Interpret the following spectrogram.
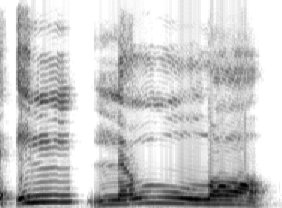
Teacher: پہلے دو لام باریک، آخری دو لام موٹے. جی تو اس میں ہم باریک سے موٹے کی طرف جائیں گے.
